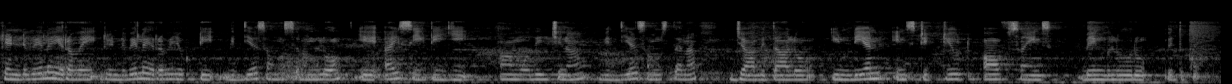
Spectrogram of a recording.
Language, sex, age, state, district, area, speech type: Telugu, female, 30-45, Andhra Pradesh, Konaseema, urban, read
